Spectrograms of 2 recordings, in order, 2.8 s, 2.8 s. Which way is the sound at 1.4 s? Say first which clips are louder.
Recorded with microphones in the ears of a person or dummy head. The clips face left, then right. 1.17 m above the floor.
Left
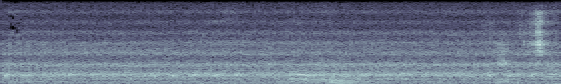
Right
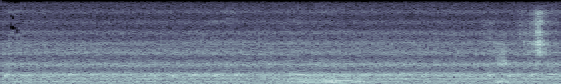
Right 5 dB; 65° right (ahead or behind).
